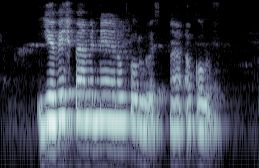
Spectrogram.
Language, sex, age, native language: Icelandic, male, 11, Icelandic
